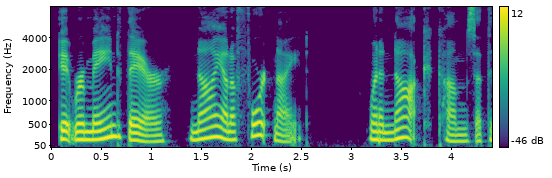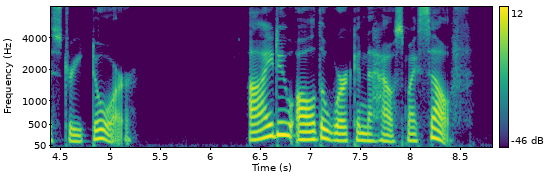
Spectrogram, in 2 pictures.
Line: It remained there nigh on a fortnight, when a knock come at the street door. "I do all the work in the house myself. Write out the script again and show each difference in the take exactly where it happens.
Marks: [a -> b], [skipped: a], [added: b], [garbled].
It remained there nigh on a fortnight, when a knock [come -> comes] at the street door. "I do all the work in the house myself.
